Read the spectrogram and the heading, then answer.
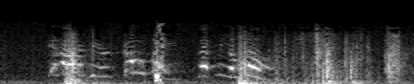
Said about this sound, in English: Open this door. Open it, I say. I'll never open it. Get away. All right, and I'll break it down.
